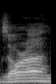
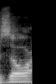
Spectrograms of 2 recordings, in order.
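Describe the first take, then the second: First: The name ends in an extra vowel sound. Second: The name ends on the consonant sound. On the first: Some other people say it this way. "some will pronounce it Zora" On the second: This is how the speaker always says it. "I always pronounce it Zor"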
